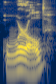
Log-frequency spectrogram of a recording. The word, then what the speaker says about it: world: But world, we've put an R and an L and a D beside each other with no vowel in between them. So it becomes a little more challenging.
